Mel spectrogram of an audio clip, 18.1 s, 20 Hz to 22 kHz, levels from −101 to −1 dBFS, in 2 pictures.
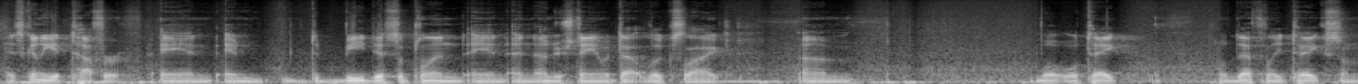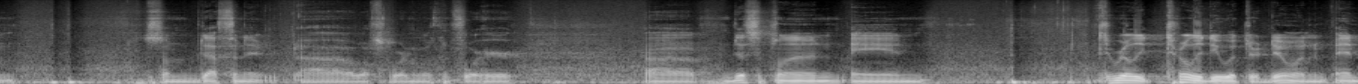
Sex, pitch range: male, 80-110 Hz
